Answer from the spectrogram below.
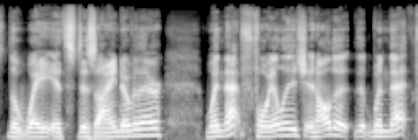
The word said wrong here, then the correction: foliage: forbidden forest foliage. – What did I say? – You put the wrong emphasis on the wrong syllable.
